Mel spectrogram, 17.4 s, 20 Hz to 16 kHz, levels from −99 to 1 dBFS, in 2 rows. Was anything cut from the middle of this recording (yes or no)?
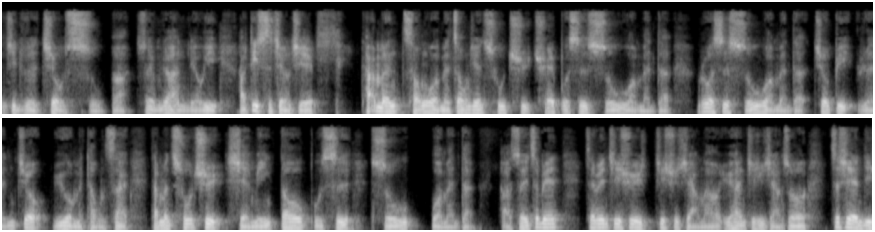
no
